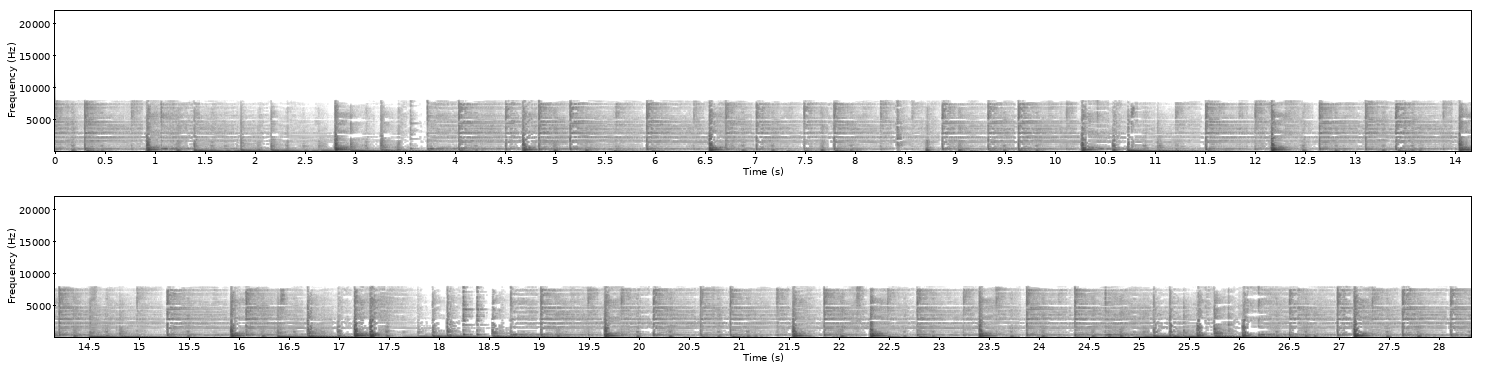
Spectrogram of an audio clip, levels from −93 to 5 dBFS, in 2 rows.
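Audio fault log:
throughout: HE-AAC compression, heavily damaged music with nothing above 8 kHz and gritty, metallic treble, likely HE-AAC at around 8 kbps rebuilding highs from copied lower bands.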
